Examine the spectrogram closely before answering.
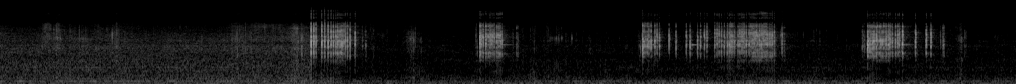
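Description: Winding key of a vintage German mechanical clock being turned in short strokes. Each stroke gives a burst of rapid ratchet clicking from the mainspring's click and ratchet wheel. The bursts start about three seconds in, and the longest runs over a second.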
